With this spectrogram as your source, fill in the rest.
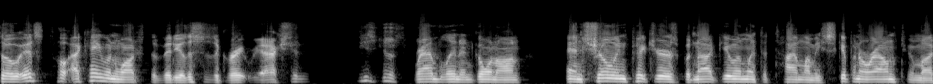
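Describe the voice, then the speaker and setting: A man talks at a fairly quick pace. His medium-pitched voice has a dry, close sound with no echo. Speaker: gaming streamer reacting to video. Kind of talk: reaction commentary. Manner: animated; fast.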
